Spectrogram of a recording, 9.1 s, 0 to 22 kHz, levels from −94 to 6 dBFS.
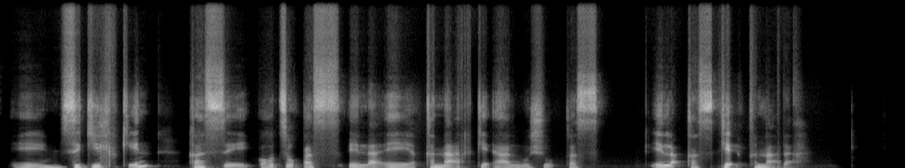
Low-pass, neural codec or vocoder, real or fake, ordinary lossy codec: none; autoencoder, 48 kHz, 32 numbers a frame, DAC-VAE, trained on Japanese speech; fake; none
